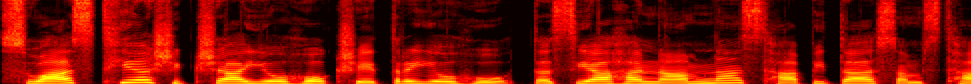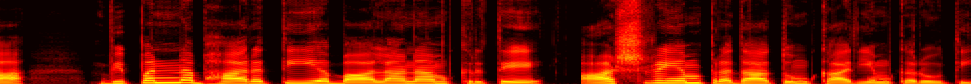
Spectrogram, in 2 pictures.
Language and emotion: Sanskrit, neutral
